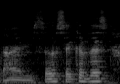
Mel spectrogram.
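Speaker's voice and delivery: ordinary delivery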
